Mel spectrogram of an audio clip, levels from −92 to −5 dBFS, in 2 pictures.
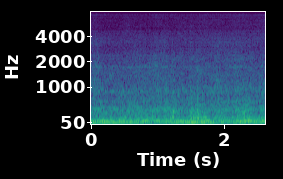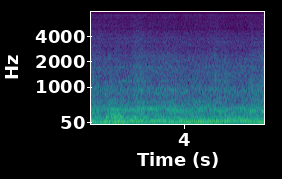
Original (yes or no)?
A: no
